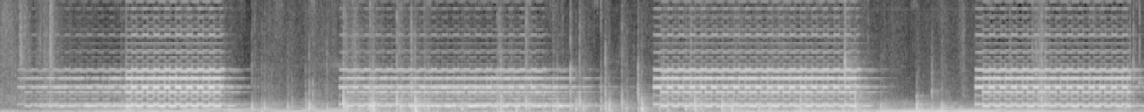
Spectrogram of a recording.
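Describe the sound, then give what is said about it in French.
A telephone rings for an incoming call from an unknown outside number, sounding in four long, bright electronic bursts with short pauses between them, loud and steady over a low background hum. “Appel extérieur inconnu.”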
